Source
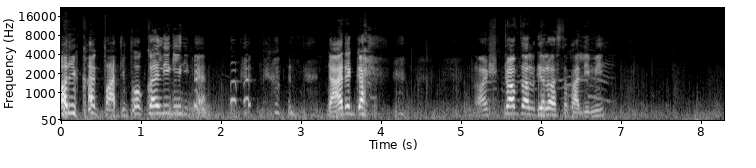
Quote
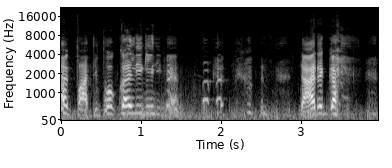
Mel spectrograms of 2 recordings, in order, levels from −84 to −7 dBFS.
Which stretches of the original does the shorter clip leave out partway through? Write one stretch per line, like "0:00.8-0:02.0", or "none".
none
